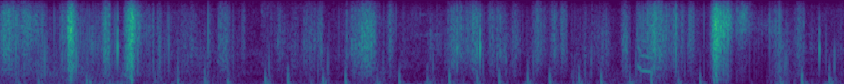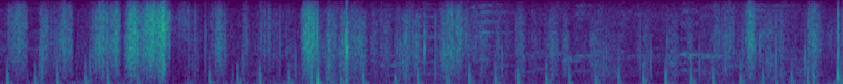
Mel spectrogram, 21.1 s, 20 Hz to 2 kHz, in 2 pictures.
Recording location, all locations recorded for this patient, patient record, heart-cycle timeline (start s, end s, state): mitral valve (MV)
aortic valve (AV)+pulmonary valve (PV)+tricuspid valve (TV)+mitral valve (MV)
#Age: Child
#Sex: Female
#Height: 118.0 cm
#Weight: 20.6 kg
#Pregnancy status: False
#Murmur: Absent
#Murmur locations: nan
#Most audible location: nan
#Systolic murmur timing: nan
#Systolic murmur shape: nan
#Systolic murmur grading: nan
#Systolic murmur pitch: nan
#Systolic murmur quality: nan
#Diastolic murmur timing: nan
#Diastolic murmur shape: nan
#Diastolic murmur grading: nan
#Diastolic murmur pitch: nan
#Diastolic murmur quality: nan
#Outcome: Abnormal
#Campaign: 2015 screening campaign
0.00	2.92	unannotated
2.92	3.30	diastole
3.30	3.40	S1
3.40	3.58	systole
3.58	3.68	S2
3.68	4.01	diastole
4.01	4.15	S1
4.15	4.29	systole
4.29	4.39	S2
4.39	4.67	diastole
4.67	4.79	S1
4.79	4.96	systole
4.96	5.03	S2
5.03	5.32	diastole
5.32	5.44	S1
5.44	5.60	systole
5.60	5.70	S2
5.70	5.94	diastole
5.94	6.05	S1
6.05	6.22	systole
6.22	6.30	S2
6.30	6.57	diastole
6.57	6.67	S1
6.67	6.83	systole
6.83	6.91	S2
6.91	7.22	diastole
7.22	7.32	S1
7.32	7.50	systole
7.50	7.60	S2
7.60	7.83	diastole
7.83	7.96	S1
7.96	21.09	unannotated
